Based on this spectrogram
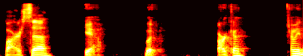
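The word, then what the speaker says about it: Barça: Barca? I mean, the city is pronounced Barcelona. I don't know. Maybe I need to watch more of La Correct. Liga. It's Barcelona, but if you shorten it, it's Barca.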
